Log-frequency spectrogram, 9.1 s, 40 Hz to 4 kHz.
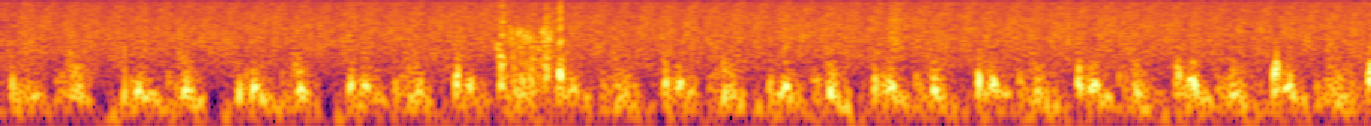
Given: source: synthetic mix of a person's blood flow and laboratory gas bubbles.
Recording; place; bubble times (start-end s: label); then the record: Doppler ultrasound of blood flow; precordium
3.30-3.78 s: bubbles
From the record:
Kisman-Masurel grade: 212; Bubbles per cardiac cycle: several, 3 to 8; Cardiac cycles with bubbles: 1 to 10%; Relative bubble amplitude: moderate (0.250 to 0.450); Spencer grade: 1 (occasional bubble signal discernible with the cardiac motion signal, with majority of cardiac periods free of bubbles); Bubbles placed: anywhere in the cardiac cycle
